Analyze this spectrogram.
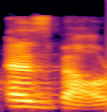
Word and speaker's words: Isbell: It's now Isbell, right? Yes. Awesome.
